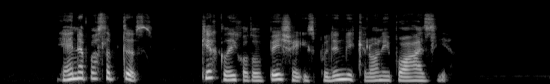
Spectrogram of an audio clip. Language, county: Lithuanian, Vilnius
